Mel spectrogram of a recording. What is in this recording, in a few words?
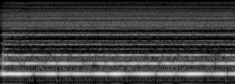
B3 MALE OO; Northstar - New Gold VOL-2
